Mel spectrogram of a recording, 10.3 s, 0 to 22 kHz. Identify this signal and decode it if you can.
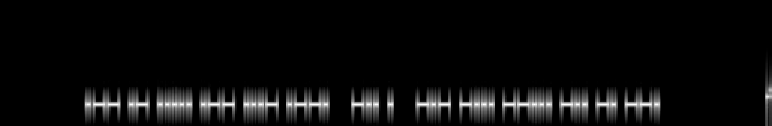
Morse code, heard as a keyed tone, about 25 wpm, 700 Hz. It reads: WA5WVP DE KB7DNG
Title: USA Callsign DE Callsign - 6 Characters - 25wpm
